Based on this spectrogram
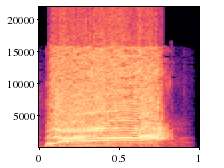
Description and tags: Man screaming being murdered (not for real, of course).
scream, yell, man, murdered, pain, death, 666moviescreams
